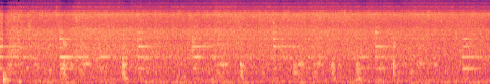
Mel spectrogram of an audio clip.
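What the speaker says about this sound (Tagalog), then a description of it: "Gisa muna natin siya para lumabas yung yung katas ng kamatis" Tomatoes sauté in a hot pan, giving a loud, constant hissing sizzle with a few soft knocks from a stirring utensil, and no voices over it.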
